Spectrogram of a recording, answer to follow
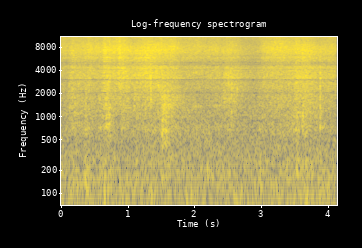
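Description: Faint scuffing and rustling of two people grappling on a mat, over a steady hiss.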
